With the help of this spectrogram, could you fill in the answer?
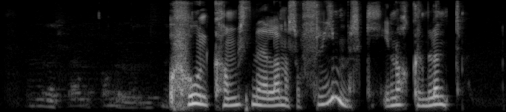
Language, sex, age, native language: Icelandic, female, 30-39, Icelandic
